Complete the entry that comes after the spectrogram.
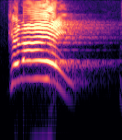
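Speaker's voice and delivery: g'day shouted high and very loud. Shown as a demonstration. Pastor showing kids how to greet, big shout. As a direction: bellow g'day to rouse them. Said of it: "No, you gotta".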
